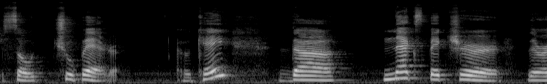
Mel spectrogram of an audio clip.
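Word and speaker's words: tsuper: driver in Tagalog is is pronounced as like CH so chuper okay the next picture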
